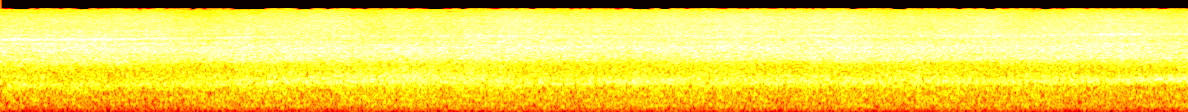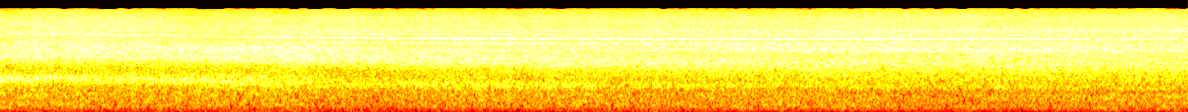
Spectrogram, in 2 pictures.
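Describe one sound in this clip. A jet engine whines loudly and steadily at idle close by.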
